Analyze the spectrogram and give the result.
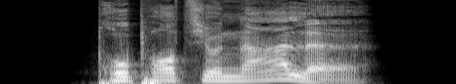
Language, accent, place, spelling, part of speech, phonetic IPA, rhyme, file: German, Germany, Berlin, proportionale, adjective, [ˌpʁopɔʁt͡si̯oˈnaːlə], -aːlə, De-proportionale.ogg
- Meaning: inflection of proportional: 1. strong/mixed nominative/accusative feminine singular 2. strong nominative/accusative plural 3. weak nominative all-gender singular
